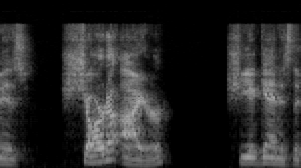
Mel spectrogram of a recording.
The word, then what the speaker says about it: Sharada: you on the show Sharda want to make sure I'm saying it right great to have you on the show you got it right perfectly thank you thank you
